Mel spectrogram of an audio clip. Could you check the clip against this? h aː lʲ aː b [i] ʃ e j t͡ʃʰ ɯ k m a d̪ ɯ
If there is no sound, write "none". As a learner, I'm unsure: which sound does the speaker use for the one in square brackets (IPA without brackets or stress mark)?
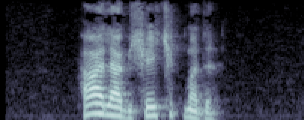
i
